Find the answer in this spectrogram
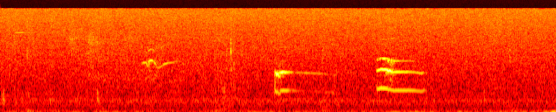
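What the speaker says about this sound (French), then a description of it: "Et voici le chat de l'enchantement d'ambre." An amber enchantment cat in the video game Star Stable Online gives a few short meows over a steady background hum.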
